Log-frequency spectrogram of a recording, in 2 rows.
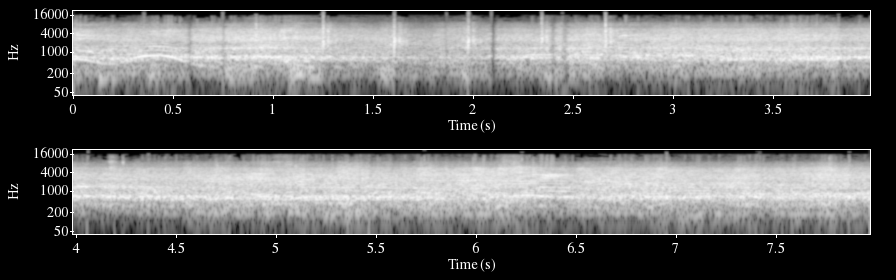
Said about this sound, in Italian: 3-2, e il Parma se la sta conquistando con le proprie mani questa salvezza. E sentite lo spicchio di tifosi gialloblu, solo Parma calcio al Gavi Stadium.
